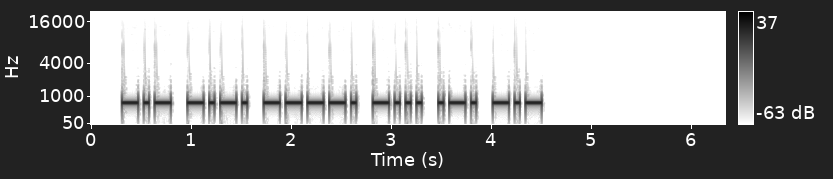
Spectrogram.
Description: Morse code, heard as a keyed tone, about 21 wpm, 700 Hz. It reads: KC9BRK
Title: USA Call Signs - 6 Characters - 22wpm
